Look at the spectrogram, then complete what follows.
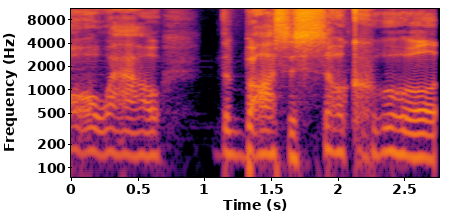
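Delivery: dazzled, starry-eyed awe, high and slow. Retelling a scene the speaker loves, imitating starry-eyed awe. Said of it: "Belle was all like starry eyed".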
